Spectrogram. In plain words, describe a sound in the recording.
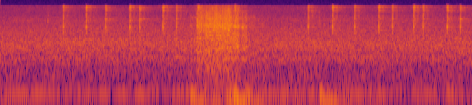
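A heavy blow thuds against a body.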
